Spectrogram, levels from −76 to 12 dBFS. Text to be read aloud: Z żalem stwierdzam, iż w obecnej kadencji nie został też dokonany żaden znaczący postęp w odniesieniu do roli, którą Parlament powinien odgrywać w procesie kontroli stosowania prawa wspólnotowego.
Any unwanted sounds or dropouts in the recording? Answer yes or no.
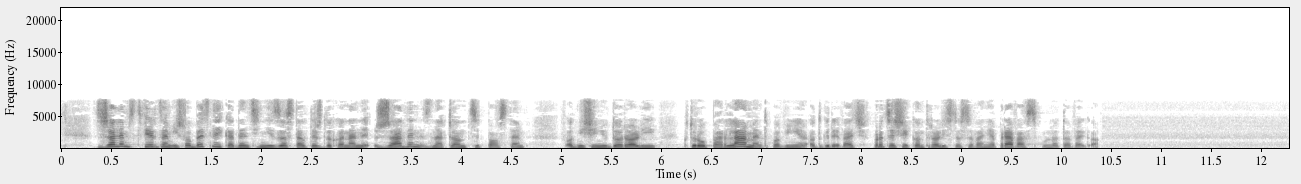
no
